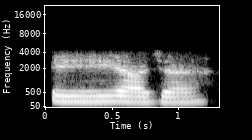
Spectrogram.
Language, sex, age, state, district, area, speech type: Nepali, female, 30-45, West Bengal, Kalimpong, rural, conversation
